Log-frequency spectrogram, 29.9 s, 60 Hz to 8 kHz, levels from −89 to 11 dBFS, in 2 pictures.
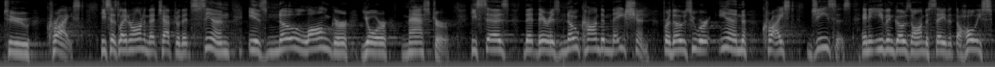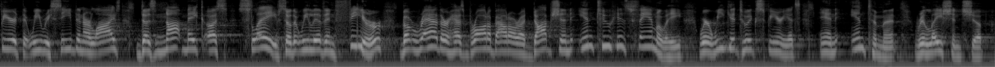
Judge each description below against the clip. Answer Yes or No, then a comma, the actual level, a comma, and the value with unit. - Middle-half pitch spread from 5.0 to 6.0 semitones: No, average, 3.8 semitones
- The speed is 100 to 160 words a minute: Yes, average, 155 wpm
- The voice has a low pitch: No, high, 200 Hz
